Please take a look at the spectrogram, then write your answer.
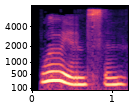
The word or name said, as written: Williamson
